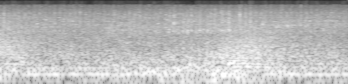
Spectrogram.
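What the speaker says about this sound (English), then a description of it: "These aren't like the fastest planes I've ever seen." Propeller aircraft in a naval battle video game drone steadily at low volume, a continuous engine hum with no breaks.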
